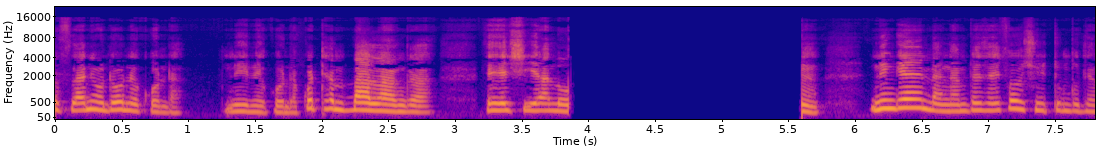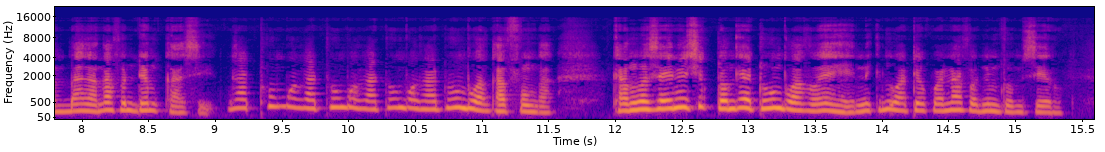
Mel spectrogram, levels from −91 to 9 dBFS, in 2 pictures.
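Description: Throughout, the speech sounds heavily rough and grainy, with nothing above 15.6 kHz. This is likely low-delay AAC compression, and its short frames fit AAC-ELD at about 24 kbps.

From 3.85 to 5.60 s, after "kwetre mbalanga neeshi", there is an audio dropout to silence: 1.75 s of silence with no room tone. The signal resumes mid-flow at "iningeenda ngambesa ife uishi", likely after the input was briefly lost.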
